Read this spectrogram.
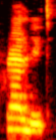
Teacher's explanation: prelude 重音在第一节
